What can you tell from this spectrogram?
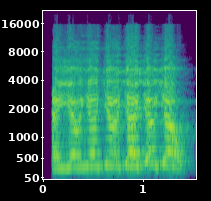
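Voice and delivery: very high squealing mimicry of rivals; mock critics. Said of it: "that's how they sound".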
